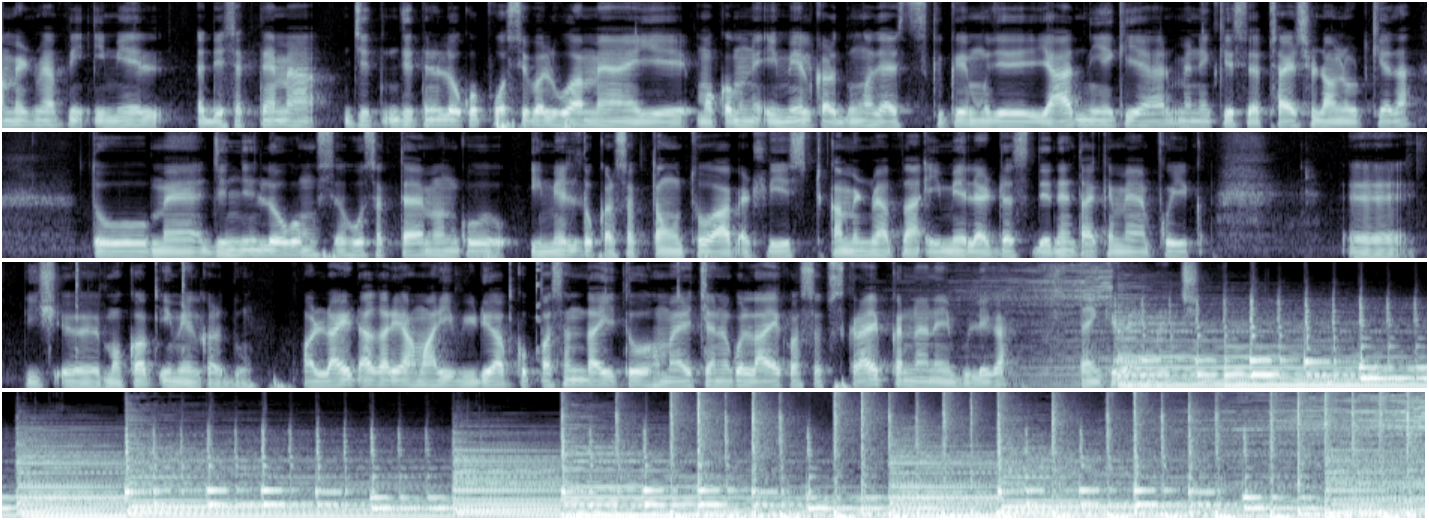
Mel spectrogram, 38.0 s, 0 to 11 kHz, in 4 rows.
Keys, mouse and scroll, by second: 19.0 click.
